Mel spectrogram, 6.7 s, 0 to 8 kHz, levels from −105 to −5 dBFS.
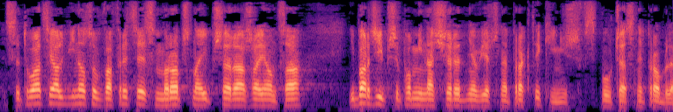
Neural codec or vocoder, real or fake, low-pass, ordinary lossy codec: none; real; none; none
